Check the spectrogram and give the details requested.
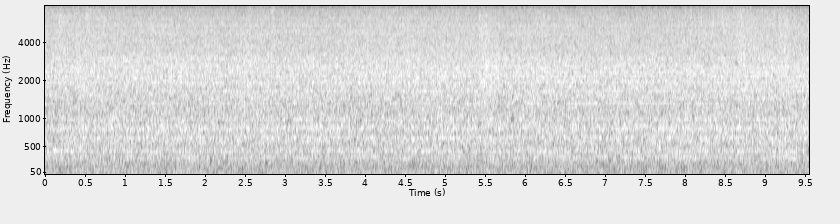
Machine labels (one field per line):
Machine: fan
